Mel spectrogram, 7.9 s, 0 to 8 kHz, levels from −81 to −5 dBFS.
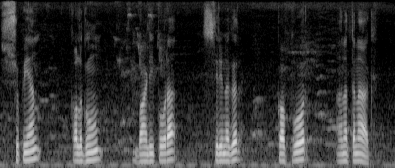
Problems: constant background noise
